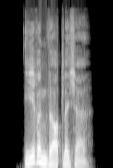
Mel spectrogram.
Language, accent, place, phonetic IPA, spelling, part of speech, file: German, Germany, Berlin, [ˈeːʁənˌvœʁtlɪçɐ], ehrenwörtlicher, adjective, De-ehrenwörtlicher.ogg
- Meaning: inflection of ehrenwörtlich: 1. strong/mixed nominative masculine singular 2. strong genitive/dative feminine singular 3. strong genitive plural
